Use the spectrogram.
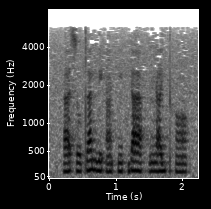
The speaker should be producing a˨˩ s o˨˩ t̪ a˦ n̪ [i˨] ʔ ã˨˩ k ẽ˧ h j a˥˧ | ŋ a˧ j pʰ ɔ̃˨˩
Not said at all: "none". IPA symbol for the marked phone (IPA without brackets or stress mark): e˨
